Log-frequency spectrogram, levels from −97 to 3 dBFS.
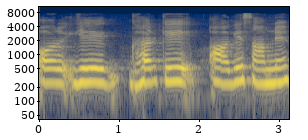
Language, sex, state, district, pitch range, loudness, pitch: Hindi, female, Punjab, Kapurthala, 250-270 Hz, -12 LUFS, 255 Hz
